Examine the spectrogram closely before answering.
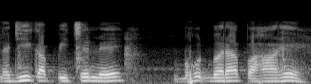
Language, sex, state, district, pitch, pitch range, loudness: Hindi, male, Arunachal Pradesh, Lower Dibang Valley, 155 Hz, 140-170 Hz, -12 LUFS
